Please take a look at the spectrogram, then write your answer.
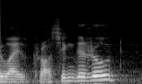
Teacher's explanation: When you have a long utterance and you have to break it into different tone groups, you often say the incomplete part of the sentence with a rising tone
